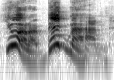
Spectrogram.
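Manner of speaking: put-on high, loud little kid voice; child staring up in wonder; awed child. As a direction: gape up at the big man. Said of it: "and goes".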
